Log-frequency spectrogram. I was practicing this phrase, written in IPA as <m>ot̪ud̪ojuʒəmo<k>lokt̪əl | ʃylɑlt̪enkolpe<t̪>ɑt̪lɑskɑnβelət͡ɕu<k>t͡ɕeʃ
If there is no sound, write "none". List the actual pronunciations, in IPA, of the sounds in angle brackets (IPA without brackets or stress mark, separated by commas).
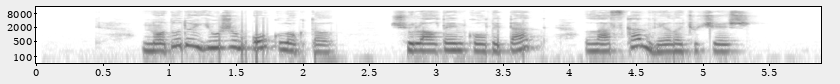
n, k, t̪, none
